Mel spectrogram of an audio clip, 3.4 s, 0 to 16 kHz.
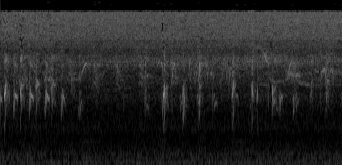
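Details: At a nest in the Lake Engure reedbeds of Latvia, four great bittern chicks call while their mother feeds them on a May 2017 morning. Their brief, clipped notes come irregularly against a steady low rumble.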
